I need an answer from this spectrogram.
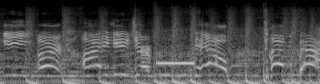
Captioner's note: beep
